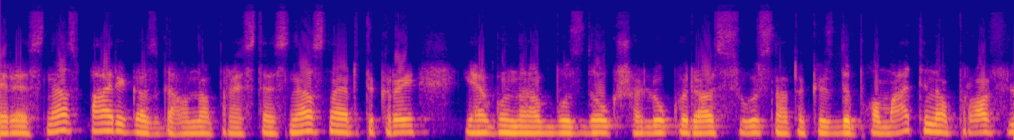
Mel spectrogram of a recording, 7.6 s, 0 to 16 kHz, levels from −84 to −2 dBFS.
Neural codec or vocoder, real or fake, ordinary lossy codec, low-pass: vocoder, 44.1 kHz, 128 mel bands every 512 samples, BigVGAN v2; fake; Opus, 64 kbps; 14.4 kHz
